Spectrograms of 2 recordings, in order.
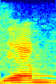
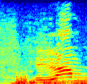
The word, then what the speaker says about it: RAM: আচ্ছা, এইটাকে কিন্তু এইটাকে র্যাম বলে, ঠিক আছে? র্যামের ফুল ফর্ম কি? র্যান্ডম access memory. রাম নয় কিন্তু র্যাম উচ্চারণ, অবশ্য রামও করতে পারিস, বানানটা তো একই হলো।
